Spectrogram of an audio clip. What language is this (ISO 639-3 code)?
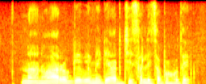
kan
